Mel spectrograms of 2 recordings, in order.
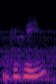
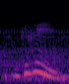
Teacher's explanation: exemple petit petite quand l'adjectif masculin se termine par un S on ne prononce pas le S au masculin mais on le prononcera au féminin mais de manière très atténuée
